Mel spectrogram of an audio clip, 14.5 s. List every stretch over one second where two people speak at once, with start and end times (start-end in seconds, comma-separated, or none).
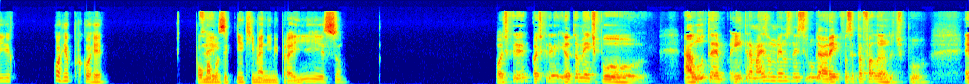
none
